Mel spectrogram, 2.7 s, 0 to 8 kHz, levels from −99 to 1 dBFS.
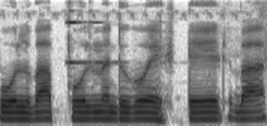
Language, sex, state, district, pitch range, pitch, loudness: Bhojpuri, male, Bihar, East Champaran, 115-120 Hz, 115 Hz, -16 LUFS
